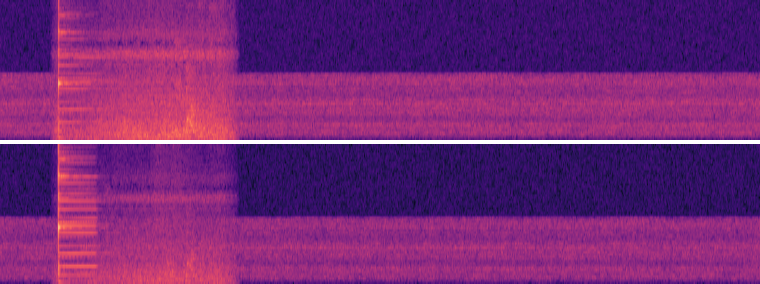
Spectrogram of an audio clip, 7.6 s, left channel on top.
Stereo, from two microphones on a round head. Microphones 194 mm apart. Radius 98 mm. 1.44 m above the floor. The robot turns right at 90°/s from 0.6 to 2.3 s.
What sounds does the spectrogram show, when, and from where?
0.6 s a bell: 155° right, 0.7 m; by 1.0 s 120° right, 0.7 m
